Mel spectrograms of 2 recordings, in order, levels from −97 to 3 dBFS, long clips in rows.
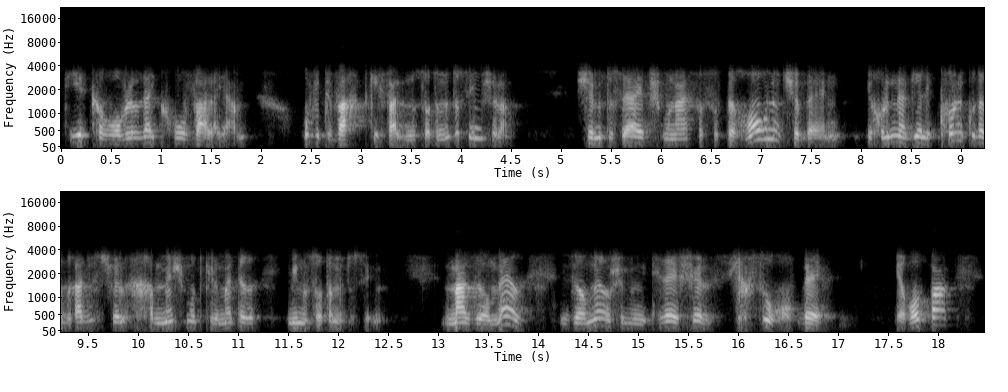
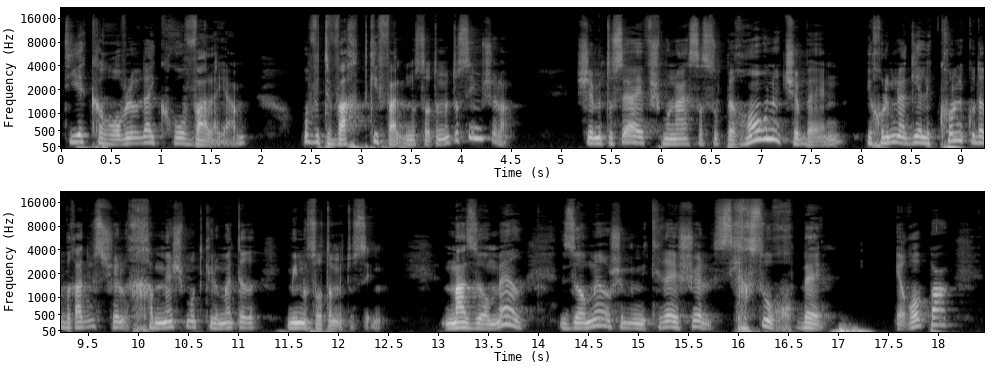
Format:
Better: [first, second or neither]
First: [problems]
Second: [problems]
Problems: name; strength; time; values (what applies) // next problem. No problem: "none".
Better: second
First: phone-call audio; poor line; nothing above 3.5 kHz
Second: none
